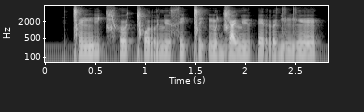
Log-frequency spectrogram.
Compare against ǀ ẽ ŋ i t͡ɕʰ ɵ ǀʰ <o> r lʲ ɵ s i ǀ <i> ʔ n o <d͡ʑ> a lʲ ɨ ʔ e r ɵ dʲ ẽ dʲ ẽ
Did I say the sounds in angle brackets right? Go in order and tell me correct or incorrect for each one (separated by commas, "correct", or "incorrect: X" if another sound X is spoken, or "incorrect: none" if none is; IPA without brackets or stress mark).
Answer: correct, correct, correct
